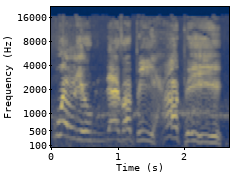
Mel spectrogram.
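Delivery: high, slow, loud exasperation; exasperated. A narrator's reading. Magic fish fed up with Frederick, exasperated cry. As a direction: wail it wearily at full voice. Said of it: "it sighed".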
